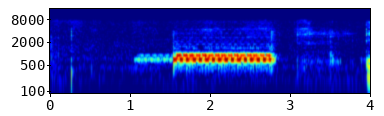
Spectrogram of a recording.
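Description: Electronic warbling ring tone, two tones trilling rapidly, starting softly about a second in, loud for about a second and a half, then stopping. Two faint clicks at the start.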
